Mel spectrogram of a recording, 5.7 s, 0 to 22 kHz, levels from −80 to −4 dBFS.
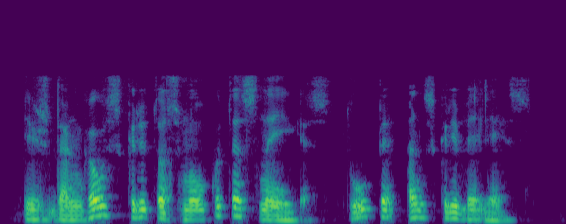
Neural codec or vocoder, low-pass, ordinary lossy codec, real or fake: none; 5.4 kHz; AAC, 32 kbps; real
